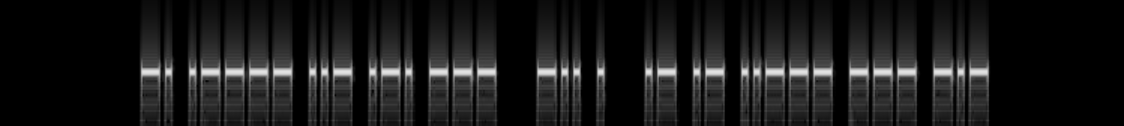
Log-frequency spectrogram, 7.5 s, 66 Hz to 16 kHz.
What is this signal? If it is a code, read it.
Morse code, heard as a keyed tone, about 30 wpm, 700 Hz. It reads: N1URO DE AA2OK
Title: USA Callsign DE Callsign - 5 Characters - 30wpm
